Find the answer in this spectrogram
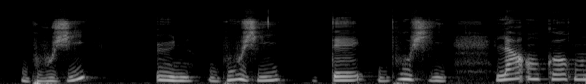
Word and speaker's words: bougie: Donc vous voyez, au singulier, je ne prononce pas le e final, je dis une bougie.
